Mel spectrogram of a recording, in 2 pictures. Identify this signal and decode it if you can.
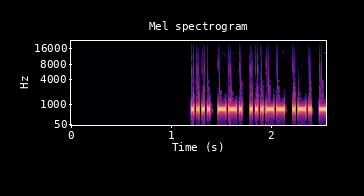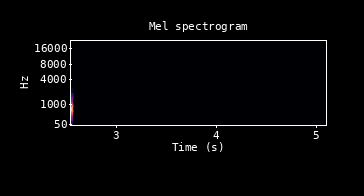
Morse code, heard as a keyed tone, about 47 wpm, 700 Hz. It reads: HG3RT
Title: DXCC-100 Call Signs - 5 Characters - Repeated 3x - 45wpm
